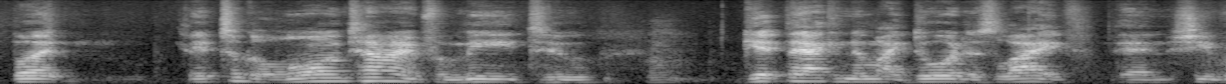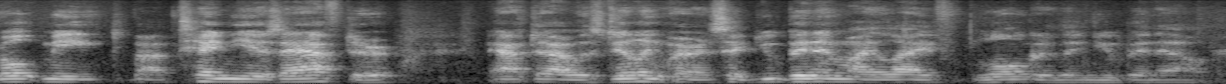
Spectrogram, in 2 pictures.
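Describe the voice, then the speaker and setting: An older man, a podcast co-host, telling family stories in a relaxed, reflective way, with lots of "you know"s. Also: medium pitch, normal speed. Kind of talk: casual chat. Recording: echoey room, mic at a distance.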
